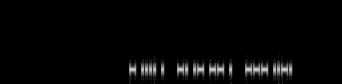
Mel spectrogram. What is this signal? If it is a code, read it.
Morse code, heard as a keyed tone, about 54 wpm, 700 Hz. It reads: THE NAME OF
